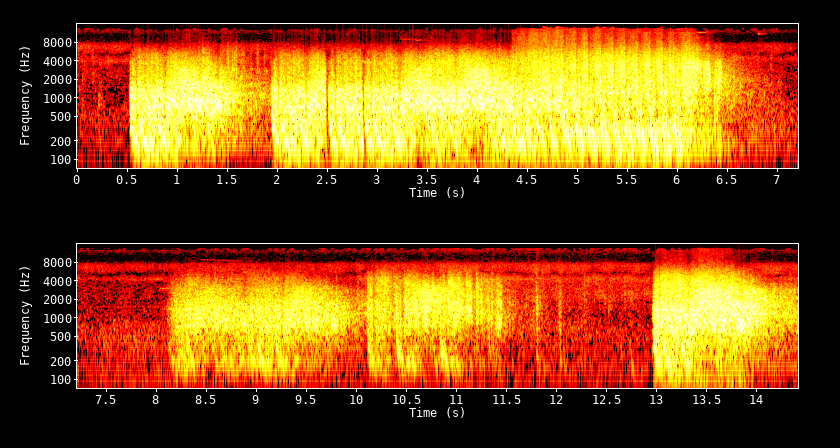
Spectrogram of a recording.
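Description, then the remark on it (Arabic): Sustained bursts of automatic gunfire come in several long, loud volleys, rapid cracking shots blurring into a dense roar, separated by brief lulls with quieter scattered shots. “لا تطلقوا النار، انبطحوا، قلت لكم لا تطلقوا النار.”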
